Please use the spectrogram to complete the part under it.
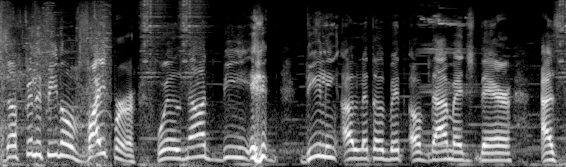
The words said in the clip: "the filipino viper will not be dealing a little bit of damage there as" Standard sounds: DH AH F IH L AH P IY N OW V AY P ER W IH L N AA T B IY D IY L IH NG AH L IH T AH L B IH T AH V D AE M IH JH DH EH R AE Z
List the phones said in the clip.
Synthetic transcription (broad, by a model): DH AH F IH L AH P IY N OW V AY P ER W IH L N AA T B IY D IY L IH NG AH L IH T AH L B IH T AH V D AE M IH JH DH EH R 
